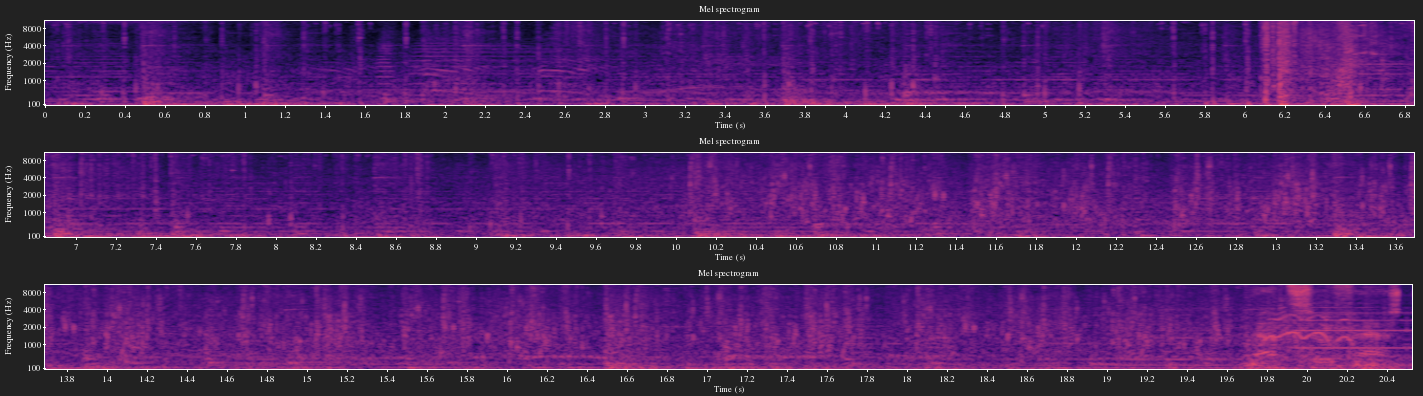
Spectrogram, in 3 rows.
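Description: Hooves of the horse Roach clip-clop steadily in The Witcher 3, with a whinny partway through, all under continuous game music and some voices.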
